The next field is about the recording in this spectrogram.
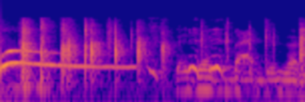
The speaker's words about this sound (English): First of all, let's clap for ourselves.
